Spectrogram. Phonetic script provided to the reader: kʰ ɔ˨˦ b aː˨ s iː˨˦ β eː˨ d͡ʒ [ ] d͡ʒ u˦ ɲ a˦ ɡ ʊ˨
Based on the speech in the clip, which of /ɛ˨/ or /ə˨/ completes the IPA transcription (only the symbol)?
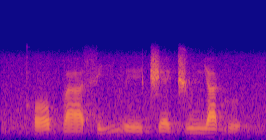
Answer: ɛ˨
